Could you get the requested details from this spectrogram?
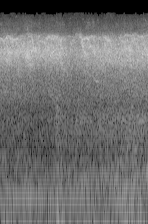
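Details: Starling flocks in flight over Rennes in Brittany, France, giving a massed, unbroken high-pitched squealing hiss that swells and dips slightly, over a low background rumble.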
